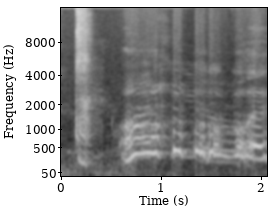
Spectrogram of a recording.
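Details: A newborn baby's first sneeze on his first night in the hospital.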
